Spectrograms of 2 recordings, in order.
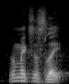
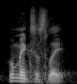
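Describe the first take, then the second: No difference in how they are said.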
